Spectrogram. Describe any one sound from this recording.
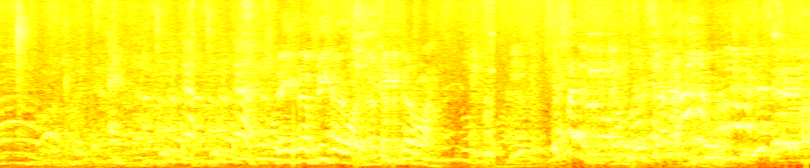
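Small glass jars clink on a table.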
